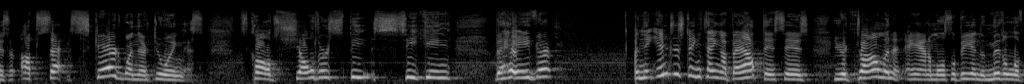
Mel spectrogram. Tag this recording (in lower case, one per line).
speech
